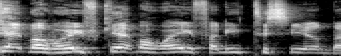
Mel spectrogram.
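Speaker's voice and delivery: mock repeated screaming, high-pitched. Retelling Dean running around demanding his wife: imitating Dean screaming. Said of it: "just running around screaming at people".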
